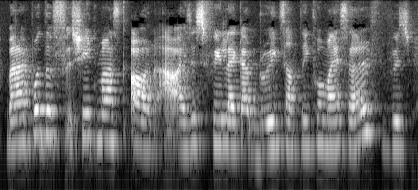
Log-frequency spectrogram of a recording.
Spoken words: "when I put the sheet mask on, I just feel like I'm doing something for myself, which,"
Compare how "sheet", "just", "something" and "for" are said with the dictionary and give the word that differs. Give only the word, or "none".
something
